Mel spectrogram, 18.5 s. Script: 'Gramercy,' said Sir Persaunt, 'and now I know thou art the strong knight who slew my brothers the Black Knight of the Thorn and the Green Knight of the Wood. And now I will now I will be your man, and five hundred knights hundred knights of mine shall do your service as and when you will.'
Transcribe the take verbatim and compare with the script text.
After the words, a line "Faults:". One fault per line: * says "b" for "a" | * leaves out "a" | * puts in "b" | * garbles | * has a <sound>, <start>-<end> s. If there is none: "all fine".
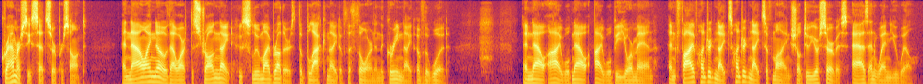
'Gramercy,' said Sir Persaunt, 'and now I know thou art the strong knight who slew my brothers the Black Knight of the Thorn and the Green Knight of the Wood. And now I will now I will be your man, and five hundred knights hundred knights of mine shall do your service as and when you will.'
Faults:
* has a sniff, 9.6-9.9 s
* has a dropout, 11.8-11.9 s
